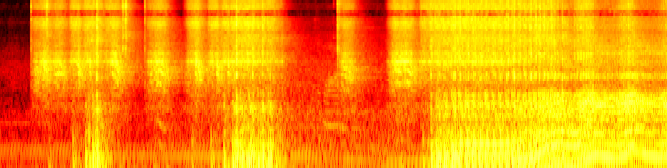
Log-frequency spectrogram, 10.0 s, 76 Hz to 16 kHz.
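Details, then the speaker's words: 1983 Honda Nighthawk 650 that sat since 1987, new plugs fitted, starter powered directly: several cranking bursts, then it catches and settles into a steady, even low thump at idle; clean first start after long cranking. "So, after cranking and cranking yesterday, we finally had a successful first start."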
